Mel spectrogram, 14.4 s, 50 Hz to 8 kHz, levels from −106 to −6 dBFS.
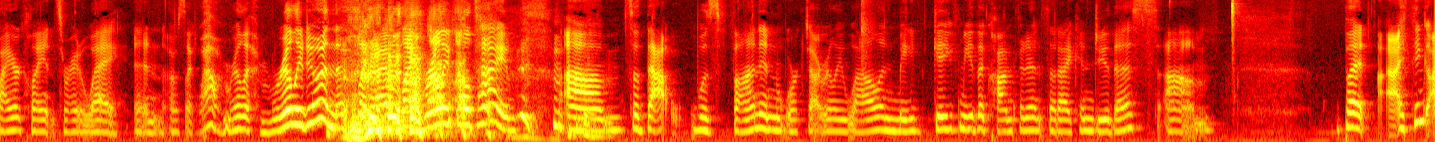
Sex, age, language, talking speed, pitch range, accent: female, 20-39, English, 190 wpm, 190-220 Hz, American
